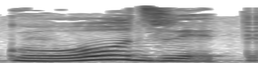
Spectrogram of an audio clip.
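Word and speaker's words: 牛玉杖: 牛の玉の杖と書いてゴーズエというんですね、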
